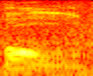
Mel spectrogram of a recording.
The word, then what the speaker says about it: boiled: loves boiled peanuts and he pronounced it bald peanuts not boiled a lot of people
